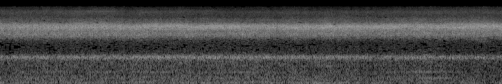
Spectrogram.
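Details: Periodical cicadas swarming in Illinois after 17 years underground: a seamless, piercing high drone with a steady lower whine, no pauses or rhythm, loudness level and constant.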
